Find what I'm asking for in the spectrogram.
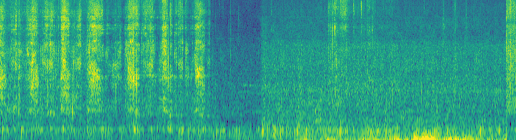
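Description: Spiced gravy for pumpkin flowers being stirred and sautéed in a pan, with repeated scraping and rubbing strokes of a spatula over steady frying sizzle and no talk.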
